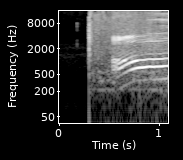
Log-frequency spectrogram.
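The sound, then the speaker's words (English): A voice imitates a large explosion with falling masonry: a sudden sharp burst out of silence, followed by a sustained, voiced rumbling tone. “all of you hear a large nearby explosion, not from this building, just a the sound of like falling masonry”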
